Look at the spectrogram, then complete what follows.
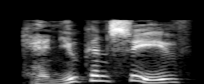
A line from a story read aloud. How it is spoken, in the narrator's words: asked Devant hoarsely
